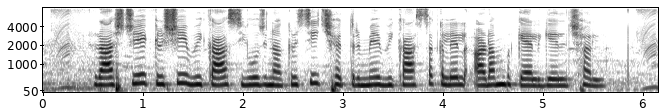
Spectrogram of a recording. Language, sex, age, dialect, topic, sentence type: Maithili, female, 18-24, Southern/Standard, agriculture, statement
